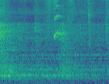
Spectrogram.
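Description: A short, rising high squeak about a second in, over a steady hum of held tones.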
